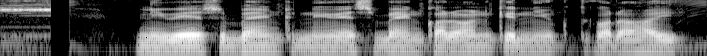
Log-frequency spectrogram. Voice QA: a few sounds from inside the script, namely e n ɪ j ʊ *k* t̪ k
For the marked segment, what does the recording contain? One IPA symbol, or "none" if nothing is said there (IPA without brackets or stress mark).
k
